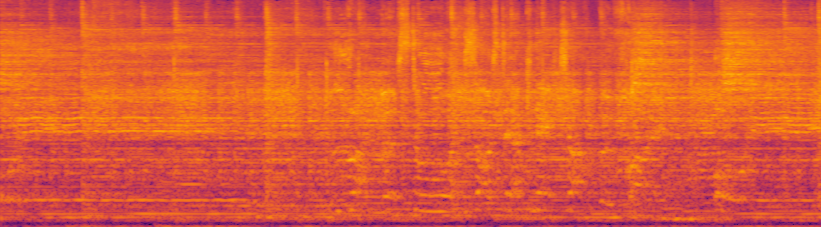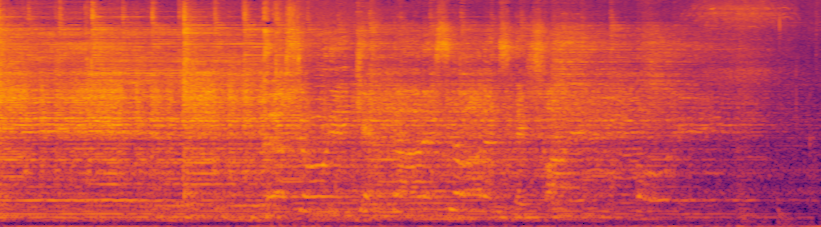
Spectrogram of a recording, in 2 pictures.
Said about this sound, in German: ja, Rechtsrock kann vielfältig sein. Das merkt man, glaube ich, auch musikalisch. Und ich bin mir gar nicht sicher, ob man beim ersten Mal gemerkt hätte, oh, das ist eine Rechtsrockband, weil diese mittelalterlichen Klänge, die hier so angeschlagen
